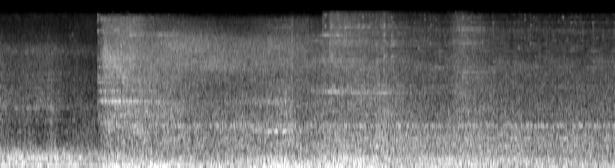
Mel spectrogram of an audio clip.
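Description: A glowing blade swooshes and crackles with magic.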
